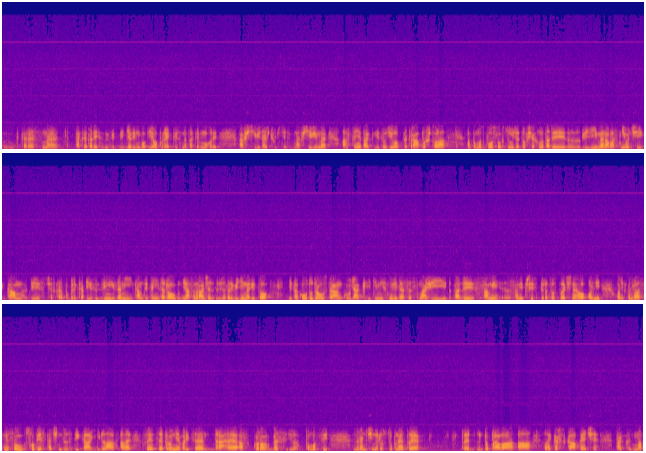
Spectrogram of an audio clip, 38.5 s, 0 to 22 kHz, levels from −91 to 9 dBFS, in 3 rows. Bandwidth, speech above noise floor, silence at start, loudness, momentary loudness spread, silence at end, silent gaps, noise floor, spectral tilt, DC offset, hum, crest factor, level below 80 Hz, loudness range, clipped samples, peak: over 20 kHz; 26 dB; 0 s; -19 LUFS; 9 LU; 0 s; none; -46 dBFS; -5 dB/octave; under 0.1%; 50 Hz at -60 dBFS; 20 dB; -80 dBFS; 4 LU; under 0.1%; 0 dBFS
